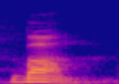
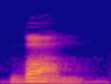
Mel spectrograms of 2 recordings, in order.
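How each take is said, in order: The two takes are said the same way.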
